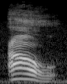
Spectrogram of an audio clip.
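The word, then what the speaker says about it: เอา: something like an object the verb is out just like you know if I hit you what are you going to say OU out not ouch ow come on so we say ow so if I want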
